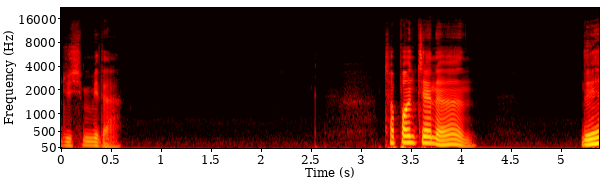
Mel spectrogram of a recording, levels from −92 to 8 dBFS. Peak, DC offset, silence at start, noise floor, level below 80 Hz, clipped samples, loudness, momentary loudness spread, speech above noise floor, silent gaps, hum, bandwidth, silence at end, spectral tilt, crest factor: -8 dBFS; under 0.1%; 0 s; -71 dBFS; -50 dBFS; under 0.1%; -28 LUFS; 19 LU; 44 dB; none; none; 14.5 kHz; 0 s; -7 dB/octave; 22 dB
